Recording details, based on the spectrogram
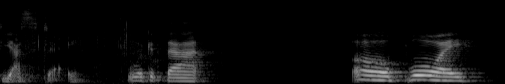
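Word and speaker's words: да: Da.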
